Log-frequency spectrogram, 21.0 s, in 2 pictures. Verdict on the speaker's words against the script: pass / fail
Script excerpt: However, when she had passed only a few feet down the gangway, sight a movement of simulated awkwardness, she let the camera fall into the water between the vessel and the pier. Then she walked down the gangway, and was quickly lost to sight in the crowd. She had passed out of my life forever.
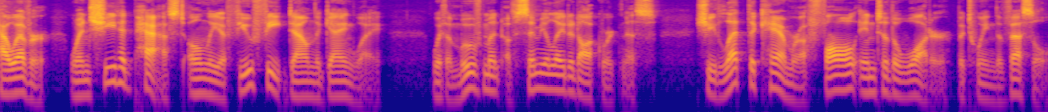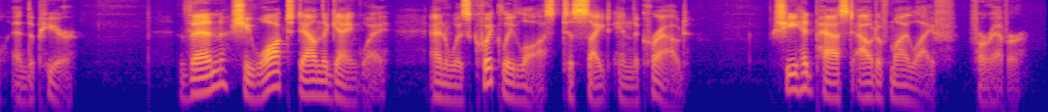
fail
